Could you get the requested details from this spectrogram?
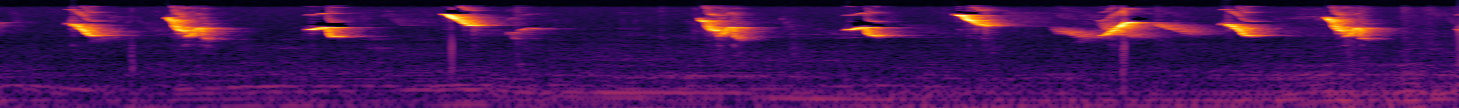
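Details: Red-cowled cardinal singing: short, clear whistled phrases, each a quick slurred note, given in bursts about every second with brief pauses, over a low background hum.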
